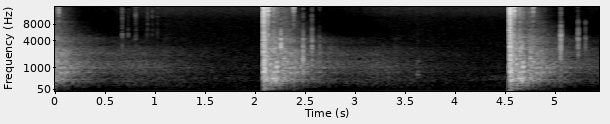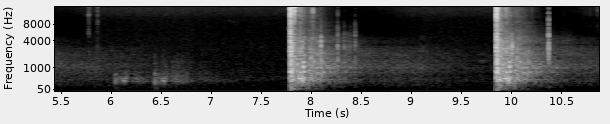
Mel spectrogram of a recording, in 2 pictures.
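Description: Bersa Thunder .380 ACP pistol being fired in slow, deliberate single shots: four sharp reports roughly two to three seconds apart, each trailing off in an echo. The echo of a shot fired just before is still fading at the start.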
